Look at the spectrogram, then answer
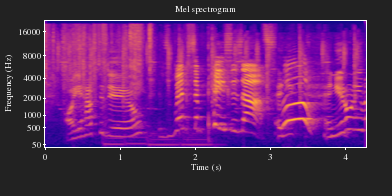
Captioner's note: cheers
